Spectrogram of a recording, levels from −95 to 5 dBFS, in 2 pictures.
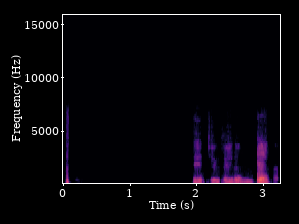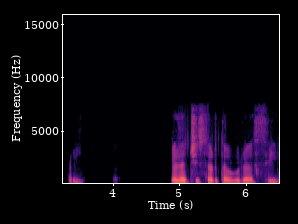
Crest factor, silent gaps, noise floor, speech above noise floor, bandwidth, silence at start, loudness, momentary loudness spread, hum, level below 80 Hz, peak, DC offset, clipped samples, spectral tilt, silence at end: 22 dB; 0.14-0.18 s, 0.29-1.93 s, 3.25-3.34 s, 3.61-4.00 s, 4.13-4.87 s; under -90 dBFS; over 54 dB; 7.4 kHz; 0.05 s; -35 LUFS; 19 LU; none; -70 dBFS; -16 dBFS; under 0.1%; under 0.1%; -5 dB/octave; 0 s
